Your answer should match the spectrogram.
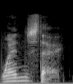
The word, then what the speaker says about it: Wednesday: It was the word Wednesday, the day of the week. Now, the way it's spelled and the way it sounds are really two different things.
